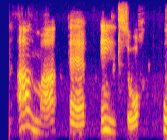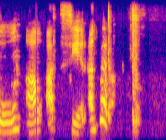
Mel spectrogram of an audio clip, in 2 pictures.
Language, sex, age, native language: Icelandic, female, 30-39, Polish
